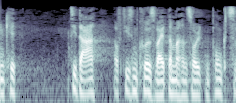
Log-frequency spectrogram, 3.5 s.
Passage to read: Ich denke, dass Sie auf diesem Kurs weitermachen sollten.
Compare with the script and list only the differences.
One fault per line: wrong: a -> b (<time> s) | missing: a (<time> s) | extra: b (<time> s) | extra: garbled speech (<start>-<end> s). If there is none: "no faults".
missing: dass (0.3 s)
